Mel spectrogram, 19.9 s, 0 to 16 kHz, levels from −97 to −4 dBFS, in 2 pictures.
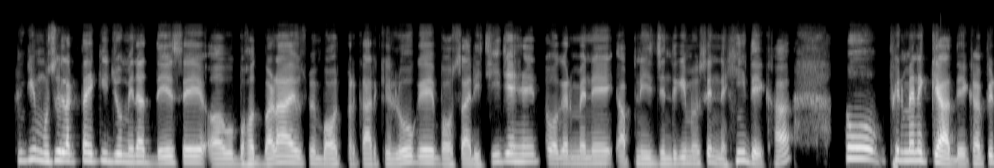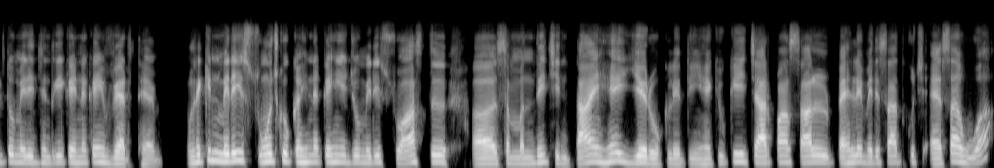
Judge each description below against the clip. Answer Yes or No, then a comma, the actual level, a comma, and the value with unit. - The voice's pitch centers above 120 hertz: Yes, medium, 140 Hz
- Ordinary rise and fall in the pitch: Yes, average, 3.8 semitones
